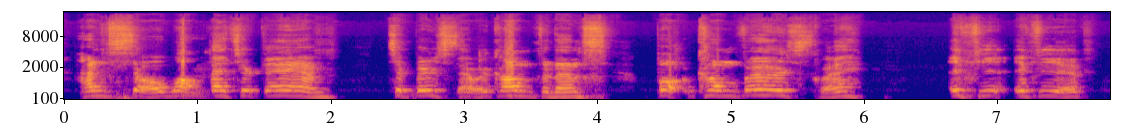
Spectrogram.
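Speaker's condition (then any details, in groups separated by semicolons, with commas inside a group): Cerebral palsy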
